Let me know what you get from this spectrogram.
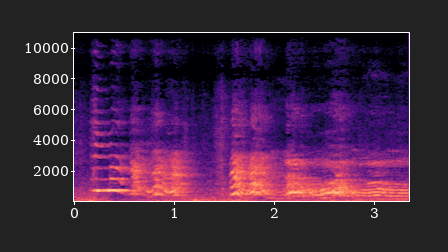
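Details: Husky vocalizing about going for a walk, a short whine followed by bursts of rough yowling and talking-like barks, mixed with a person speaking to the dog about getting the leash.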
